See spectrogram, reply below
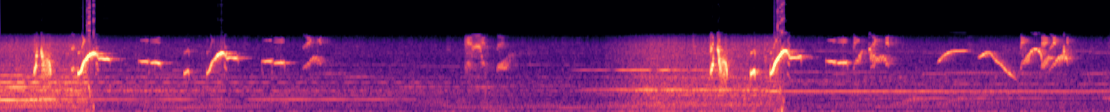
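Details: An older male cockatiel kept as a pet whistles bits of the Andy Griffith theme, which he sings all day; rising swoops and short level notes in two bursts, with a steady background hum and occasional clicks.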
